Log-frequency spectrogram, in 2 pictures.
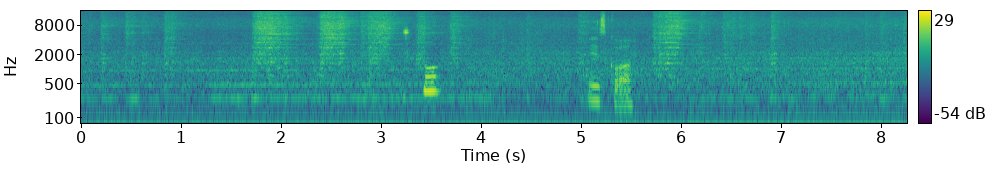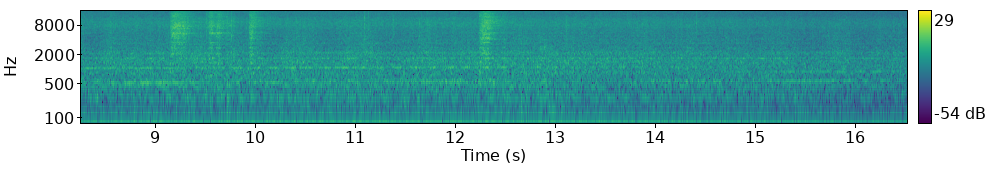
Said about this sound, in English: There's a train that just goes. They just go right past it. Because mm. there's a railroad track right next to it.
